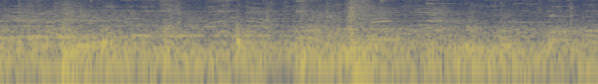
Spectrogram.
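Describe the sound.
Horse hooves clip-clop in an irregular, steady stream of knocks, mixed with busy background noise and indistinct voices murmuring.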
